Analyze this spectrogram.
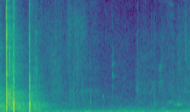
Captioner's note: applause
